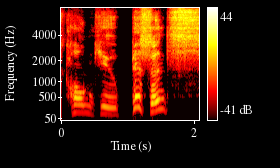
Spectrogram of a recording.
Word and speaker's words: concupiscence: My friends in Great Britain pronounce this concupiscence. I think I prefer the American pronunciation.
